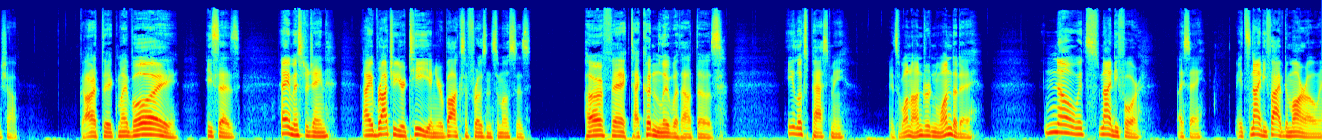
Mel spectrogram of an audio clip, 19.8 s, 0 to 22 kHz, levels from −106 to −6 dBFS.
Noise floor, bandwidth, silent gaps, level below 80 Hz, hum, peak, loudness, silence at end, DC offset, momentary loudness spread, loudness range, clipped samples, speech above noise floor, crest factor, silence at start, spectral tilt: -74 dBFS; 17 kHz; none; -48 dBFS; none; -8 dBFS; -25 LUFS; 0 s; under 0.1%; 14 LU; 4 LU; under 0.1%; 50 dB; 18 dB; 0 s; -5.5 dB/octave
